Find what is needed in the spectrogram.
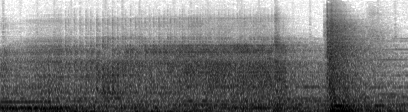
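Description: Dramatic soundtrack music: a swelling whoosh builds over about three seconds, then one sharp hit with a low thud lands just after three seconds in.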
